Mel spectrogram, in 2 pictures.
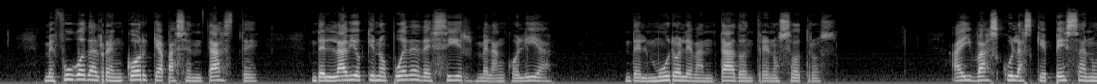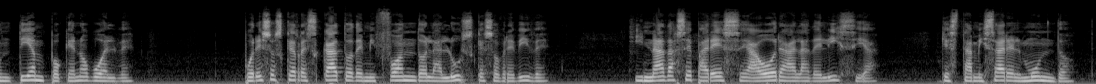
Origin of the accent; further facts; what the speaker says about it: Chile; moved away as an adult; yo soy de origen chileno, aunque he vivido aquí 13 años, y también he tratado en mi poesía de reflejar un poco, porque nací en dictadura, no conocí la democracia hasta que tenía pues 11 años más o menos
